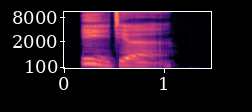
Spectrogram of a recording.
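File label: "yi4 jian4", Chinese; HSK4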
